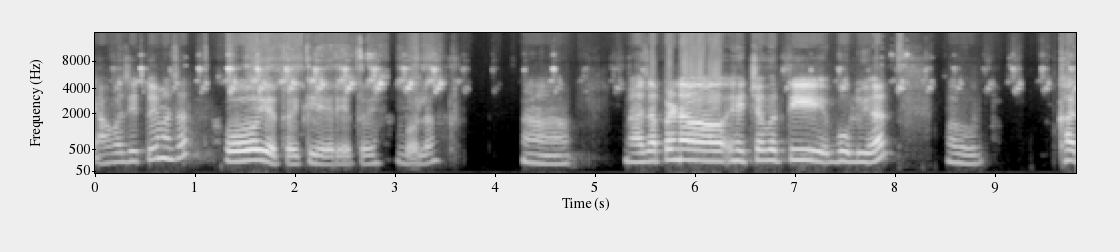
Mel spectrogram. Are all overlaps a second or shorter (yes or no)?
yes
